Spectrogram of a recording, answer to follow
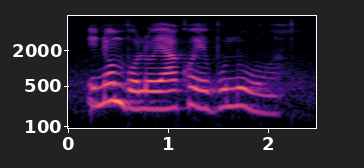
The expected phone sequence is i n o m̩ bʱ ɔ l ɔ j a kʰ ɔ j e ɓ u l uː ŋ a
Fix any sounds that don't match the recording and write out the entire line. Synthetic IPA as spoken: i n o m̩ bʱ ɔ l ɔ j a kʰ ɔ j e ɓ u l uː ŋ a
